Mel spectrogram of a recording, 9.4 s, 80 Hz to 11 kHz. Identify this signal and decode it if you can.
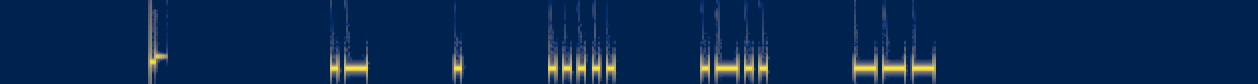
Morse code, heard as a keyed tone, about 22 wpm, spaced as for 10 wpm, 700 Hz. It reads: AE5LO
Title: USA Call Signs - 5 Characters - 4x Character Spacing - 22wpm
